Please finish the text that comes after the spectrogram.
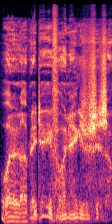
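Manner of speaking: deep, low voice kept hushed. Performing a favorite line for someone, in the voice of the demon from The Exorcist. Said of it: "the voice of the demon from The Exorcist".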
